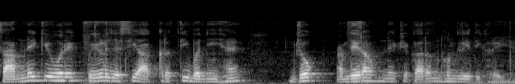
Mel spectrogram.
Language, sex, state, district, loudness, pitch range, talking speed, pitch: Hindi, male, Chhattisgarh, Sukma, -17 LUFS, 130-165 Hz, 210 wpm, 145 Hz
